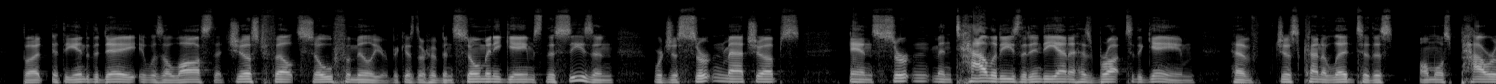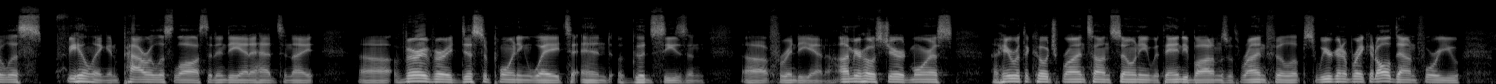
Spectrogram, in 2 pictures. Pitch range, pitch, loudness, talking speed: 100-120 Hz, 110 Hz, -28 LUFS, 195 wpm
